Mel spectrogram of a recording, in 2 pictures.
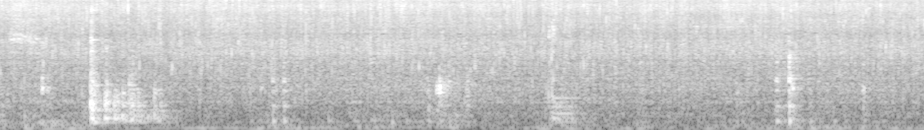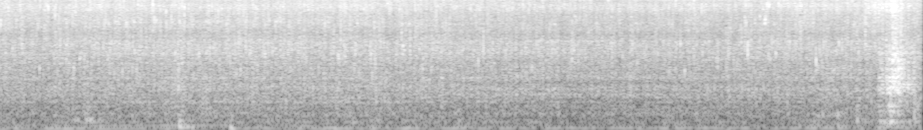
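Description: Chicken and potatoes sizzling steadily in a pan, with a few short knocks and clatters as carrot slices are dropped in.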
